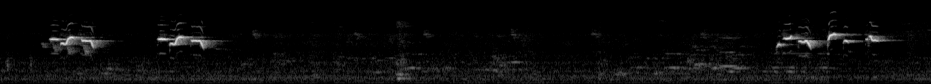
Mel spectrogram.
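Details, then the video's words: Black-naped oriole, known as kutilang emas, giving short emphatic whistled phrases: two separate bursts, a long quiet gap with faint ticks, then a busier tumbling burst of bright notes. "VARIASI KICAUAN BURUNG KUTILANG EMAS SYAHDU DAN COCOK BUAT PANCINGAN"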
